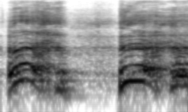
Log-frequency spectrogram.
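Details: Adult man gives two deliberate, voiced cough bursts separated by a brief pause in a joking demonstration of how to cough properly; voluntary cough.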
